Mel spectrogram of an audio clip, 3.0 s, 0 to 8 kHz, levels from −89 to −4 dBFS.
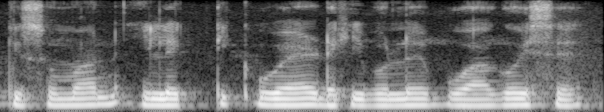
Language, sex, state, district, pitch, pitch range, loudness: Assamese, male, Assam, Sonitpur, 125 Hz, 120-130 Hz, -14 LUFS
